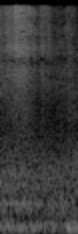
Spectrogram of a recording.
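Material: Nothing is struck.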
